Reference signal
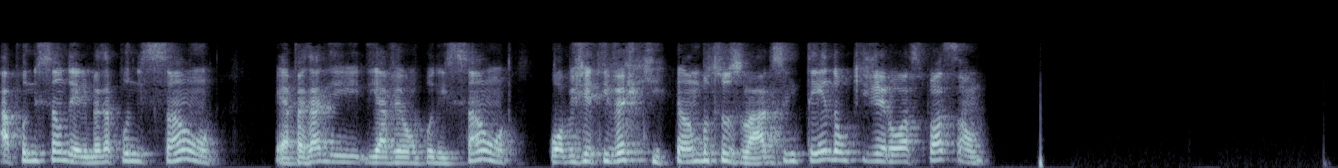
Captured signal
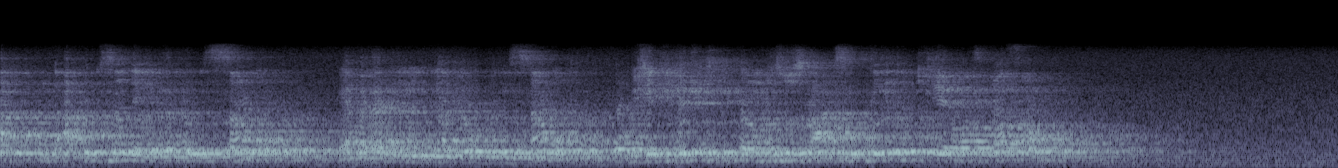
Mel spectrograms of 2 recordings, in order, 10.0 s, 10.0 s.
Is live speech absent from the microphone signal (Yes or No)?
Yes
